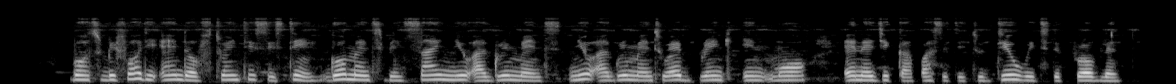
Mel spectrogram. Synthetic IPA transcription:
bɔtbifɔdiʔɛ̃ndɔv̥tʰwɛ̃ntisikstĩnɡɔvmɛ̃ntbĩnsãɪ̃nːjuʔaɡɹimɛ̃ntnjuʔaɡɹimɛ̃ntwɛbɹĩŋɡĩnmɔ | ɛnɛd͡ʒikapasititʰudilˠwiðdəpʰɹɔblɛ̃m

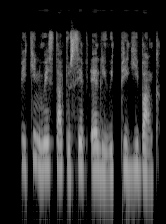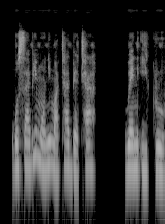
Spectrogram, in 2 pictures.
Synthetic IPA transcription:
pikʰĩnwestatːusevɛliwid̚piɡibãŋk | ɡosabimɔnimatʰabɛtʰa | wɛ̃niɡɹo

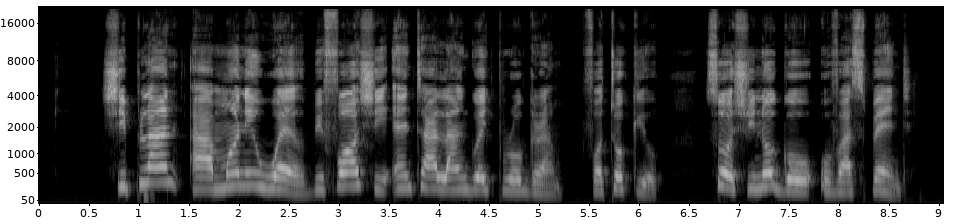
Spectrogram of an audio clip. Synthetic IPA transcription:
ʃiplãndhamɔniwɛlbifɔʃiʔɛ̃ntalãŋɡwed͡ʒpɹoɡɹãm | fɔtokio | soʃinoɡoovaspɛ̃nd

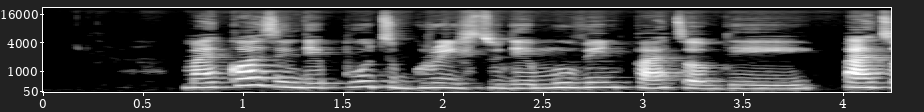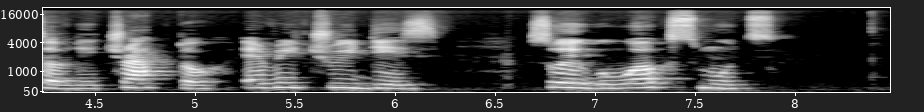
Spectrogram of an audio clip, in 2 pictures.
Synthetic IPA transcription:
maɪkɔzĩndeputɡɹistudəmuvĩnpatɔvpatɔvdətʰɹak̚tɔɛvɹiθɹidez | soeɡuwɔksmut

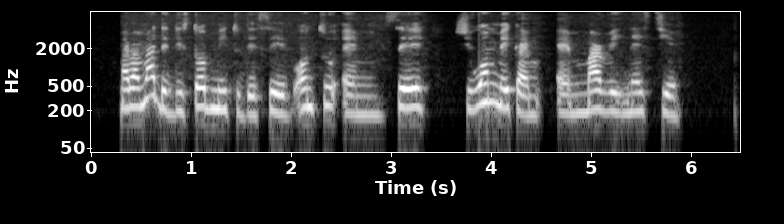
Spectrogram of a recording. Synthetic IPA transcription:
maɪmamadedistɔb̚mitudesevɔ̃ntuʔɛ̃mse | ʃiwõnmekaɛ̃mːaɹinɛkstʰjiə

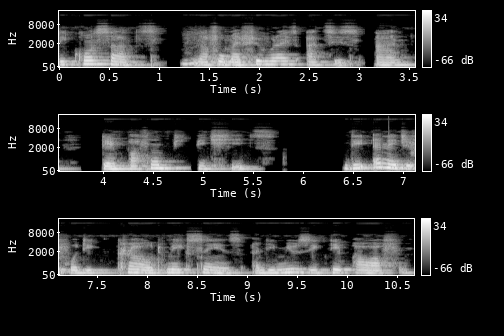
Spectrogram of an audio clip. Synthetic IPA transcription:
dikʰɔ̃nsat | nafɔmaɪfevɔɹaɪtatʰisʔãn | d̥ɛ̃mpafɔmb̥iɡhḭt | diʔɛnəd͡ʒifɔdikʰɹaʊdmeksɛ̃nsã̰ndimjuzik̚depʰawafulˠ

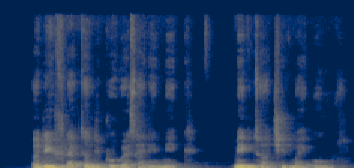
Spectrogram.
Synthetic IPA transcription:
ãndeɹiflɛk̚tɔ̃ndəpʰɹoɡɹɛsaɪdemek | mek̚tʰuat͡ʃivmaɪɡol

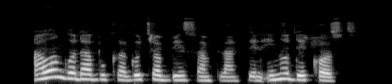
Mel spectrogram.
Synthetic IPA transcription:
awɔ̃ŋɡodabukʰaɡot͡ʃɔp̚bĩnsanplãntĩninodekʰɔst

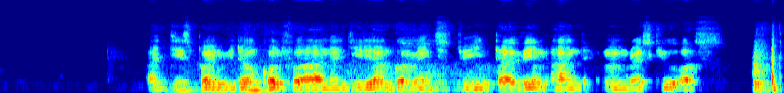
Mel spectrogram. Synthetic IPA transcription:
at̚d̪ispɔ̃ɪ̃ntwidõnkʰɔlfɔawənaɪd͡ʒiɹiãnɡɔmɛ̃ntstʰuĩntəvĩnãndɹɛskʰjuʔʌs

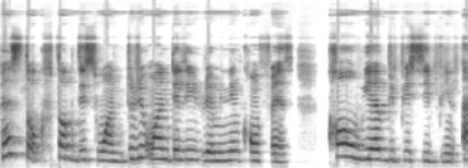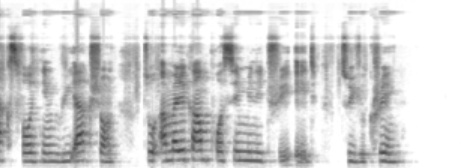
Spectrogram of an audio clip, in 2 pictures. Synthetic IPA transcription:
pɛstɔktɔkdiswãndjuɹĩŋwãndeliɹɛminĩŋkʰɔ̃ɱfɹɛ̃ns | kʰɔlwiɛbibisibĩnaktsfɔhĩmɹiakʃɔ̃n | tʰuʔamɛɹikãnpʰɔsĩmilitɹḭʔed | tʰujukʰɹẽn

